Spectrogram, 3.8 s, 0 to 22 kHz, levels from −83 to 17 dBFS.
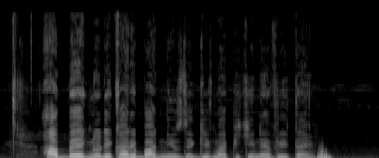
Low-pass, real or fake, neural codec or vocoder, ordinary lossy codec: none; fake; vocoder, 48 kHz, 128 mel bands, Vocos; none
